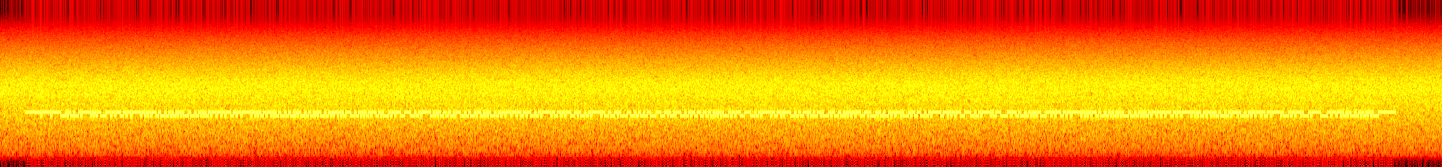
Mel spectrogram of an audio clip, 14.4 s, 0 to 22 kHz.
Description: RTTY (75 baud, 170 Hz shift), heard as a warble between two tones, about 1420 Hz centre, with radio static. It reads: YO0JU DE SQ0JPS R R FB SUE. RIG HR 10 W, ANT LONG WIRE. WX CLEAR, 32 C. BTU YO0JU DE SQ0JPS K 2E3TQD DE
